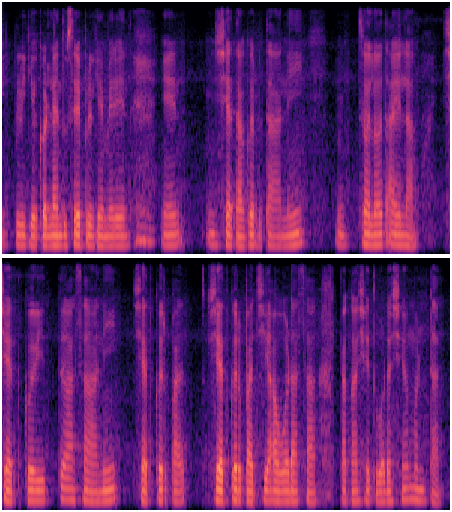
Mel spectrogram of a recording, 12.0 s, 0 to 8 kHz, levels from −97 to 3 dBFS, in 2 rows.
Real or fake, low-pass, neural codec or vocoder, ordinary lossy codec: real; 7.2 kHz; none; none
